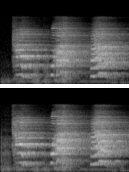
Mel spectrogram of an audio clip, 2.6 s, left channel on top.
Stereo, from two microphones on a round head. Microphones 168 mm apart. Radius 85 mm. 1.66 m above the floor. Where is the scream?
60° right (ahead or behind), 1.1 m; by 2.2 s 20° left (ahead or behind), 0.9 m.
